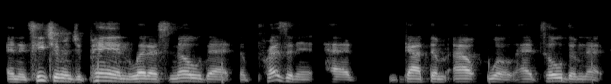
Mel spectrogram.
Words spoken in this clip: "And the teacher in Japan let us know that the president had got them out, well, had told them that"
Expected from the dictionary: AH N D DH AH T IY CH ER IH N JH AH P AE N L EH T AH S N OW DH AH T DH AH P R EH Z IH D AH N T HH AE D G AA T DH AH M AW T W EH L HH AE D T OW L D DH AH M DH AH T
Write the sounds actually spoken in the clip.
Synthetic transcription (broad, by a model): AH N DH AH T IY CH ER IH N JH AH P AE N L EH T AH S N OW DH AH T DH AH P R EH Z IH D AH N T HH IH D G AA T DH AH M AW T W EH L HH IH D T OW L D DH AH M DH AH T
